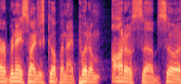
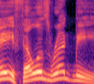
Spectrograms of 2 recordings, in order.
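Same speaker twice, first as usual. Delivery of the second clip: mock Australian accent; 7 semitones higher than usual. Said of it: "my non-Australian voice".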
